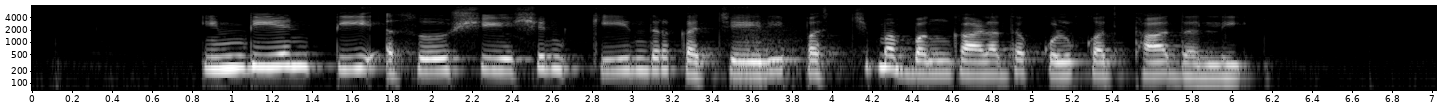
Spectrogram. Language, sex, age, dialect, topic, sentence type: Kannada, female, 46-50, Mysore Kannada, agriculture, statement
